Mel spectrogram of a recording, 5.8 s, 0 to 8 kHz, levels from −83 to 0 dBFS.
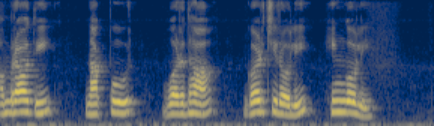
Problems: none marked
